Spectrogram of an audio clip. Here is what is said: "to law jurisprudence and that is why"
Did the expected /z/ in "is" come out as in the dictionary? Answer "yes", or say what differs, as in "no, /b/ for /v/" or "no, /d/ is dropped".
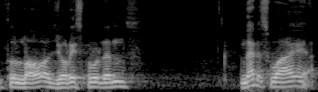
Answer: no, /s/ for /z/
